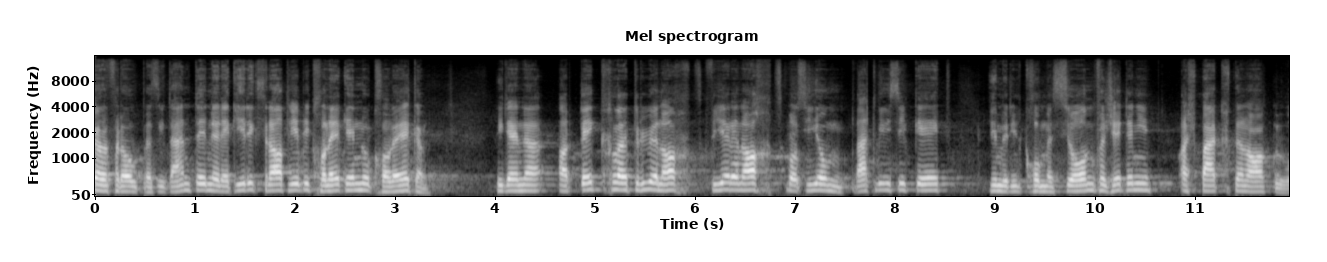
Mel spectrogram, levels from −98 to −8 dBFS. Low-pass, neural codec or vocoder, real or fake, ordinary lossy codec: 14.4 kHz; codec, 32 kHz, 1.9 kbps, SNAC; fake; none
